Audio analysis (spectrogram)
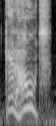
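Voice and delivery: high, sharp dismissal; mock get out. Lad tells coughing bloke to leave, high scornful snap. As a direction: shoo him off in disgust.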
